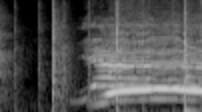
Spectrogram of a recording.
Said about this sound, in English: So wherever you are listening to this podcast, please abruptly stop what you're doing and just give a big, out loud round of applause for our guest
